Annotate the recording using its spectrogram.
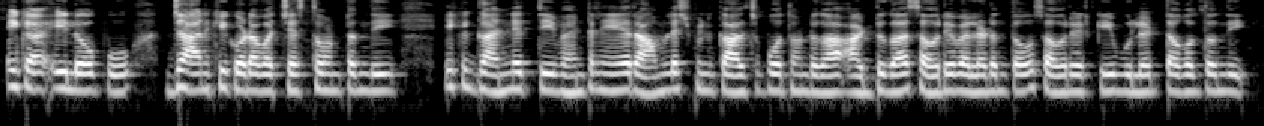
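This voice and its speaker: A woman hosting her channel and retelling a TV serial episode in a steady narrating way. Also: fairly low pitch, fast talker. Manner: steady retelling with repeated connectives.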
